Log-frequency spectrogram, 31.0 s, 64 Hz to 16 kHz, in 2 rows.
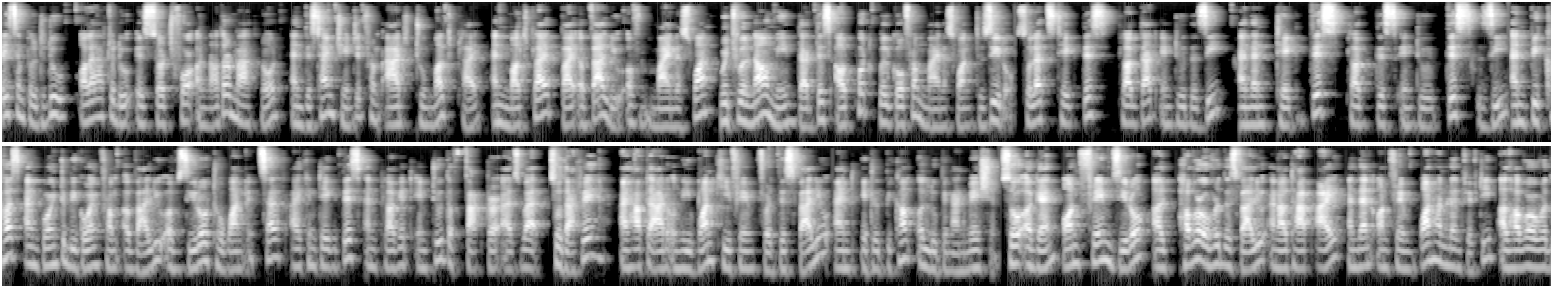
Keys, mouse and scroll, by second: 0.1 shift+a, 3.6 click, 5.0-6.1 drag, 6.2 click, 7.8 click, 8.5 click, 10.6-12.3 drag, 12.3 middle click, 13.1-15.0 drag, 15.5-16.7 drag, 18.0 middle click, 18.9-21.0 drag, 21.6 middle click, 22.6 middle click, 22.9-23.2 scroll up 2, 23.3 click, 25.6 middle click, 25.6-26.6 scroll up 3, 26.6 click, 28.4 i, 29.5 click, 30.5-30.9 drag.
